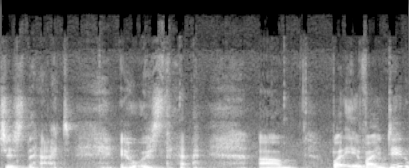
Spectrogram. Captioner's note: laughs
